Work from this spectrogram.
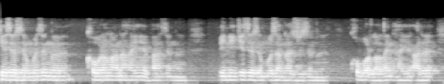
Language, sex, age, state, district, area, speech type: Bodo, male, 18-30, Assam, Chirang, rural, spontaneous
